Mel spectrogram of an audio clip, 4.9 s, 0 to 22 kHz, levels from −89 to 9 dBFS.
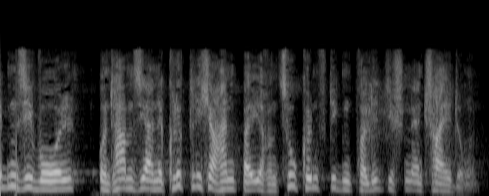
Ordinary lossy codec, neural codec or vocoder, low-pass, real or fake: none; none; none; real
